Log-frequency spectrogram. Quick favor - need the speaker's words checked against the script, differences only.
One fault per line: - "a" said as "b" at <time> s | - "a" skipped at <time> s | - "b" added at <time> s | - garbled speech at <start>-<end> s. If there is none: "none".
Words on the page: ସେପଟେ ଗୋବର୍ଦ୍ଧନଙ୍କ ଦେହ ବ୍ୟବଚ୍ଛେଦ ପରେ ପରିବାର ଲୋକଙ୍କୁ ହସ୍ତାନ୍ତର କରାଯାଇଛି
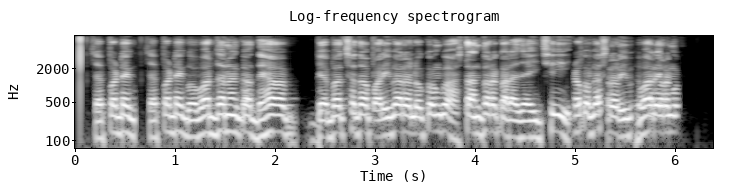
- "ସେପଟେ" added at 0.7 s
- "ପରେ" skipped at 2.9 s
- garbled speech at 5.0-6.0 s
